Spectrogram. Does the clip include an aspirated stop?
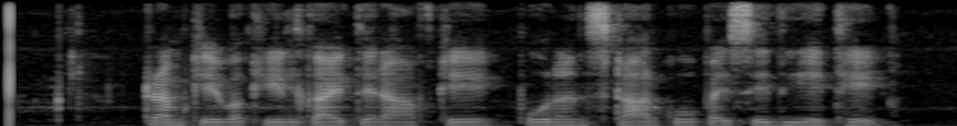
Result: yes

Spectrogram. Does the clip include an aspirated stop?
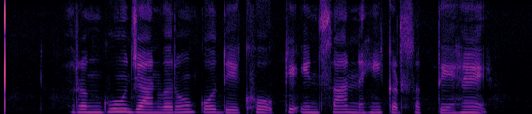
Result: yes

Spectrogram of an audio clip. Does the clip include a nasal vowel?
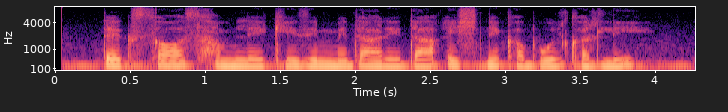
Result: no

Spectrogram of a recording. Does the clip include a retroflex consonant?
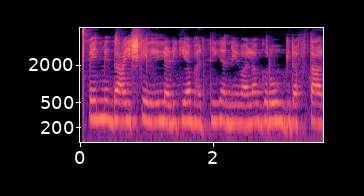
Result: yes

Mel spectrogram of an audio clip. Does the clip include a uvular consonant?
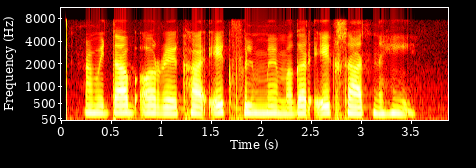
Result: no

